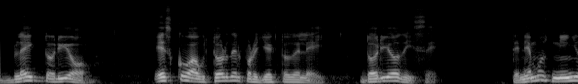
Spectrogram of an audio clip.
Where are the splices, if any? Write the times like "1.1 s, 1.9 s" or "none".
3.5 s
